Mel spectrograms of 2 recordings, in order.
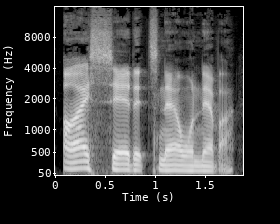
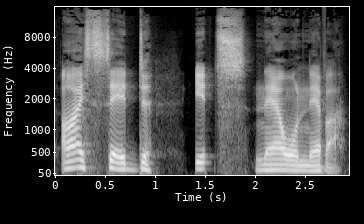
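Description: First: The d in said is a quick flap. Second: The d in said is a full, hard stop. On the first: The speaker calls it right. "instead, we use that T flap" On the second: The speaker calls it wrong. "You kind of have to break it up and you sound a bit robotic"

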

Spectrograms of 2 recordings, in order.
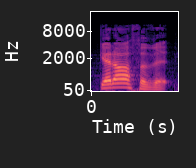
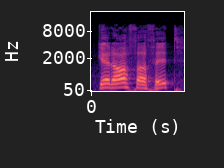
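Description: First: 'Of' ends in a voiced v sound. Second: 'Of' ends in a voiceless f sound. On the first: The speaker calls it right. "We're giving it a little bit of voice" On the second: The speaker calls it wrong. "We're not making it off"

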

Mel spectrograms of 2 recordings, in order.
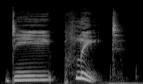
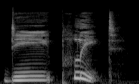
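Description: No difference in how they are said.

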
